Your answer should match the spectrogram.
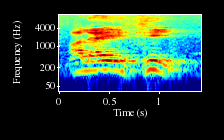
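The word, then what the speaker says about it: عليه: who Al who okay when you pronounce this in t you pronounce this D as a for the T reason so you pronounce Al he not Al okay it's easy to pronounce Al he so even though the word is who but we just pronounce he Al him is upon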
